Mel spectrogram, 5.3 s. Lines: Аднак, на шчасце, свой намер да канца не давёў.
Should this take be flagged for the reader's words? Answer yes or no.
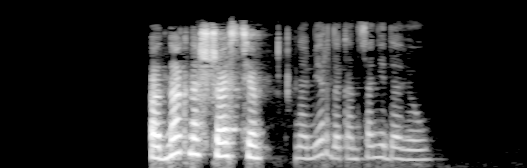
yes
